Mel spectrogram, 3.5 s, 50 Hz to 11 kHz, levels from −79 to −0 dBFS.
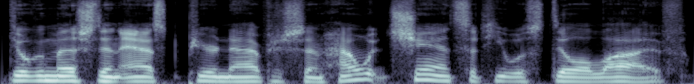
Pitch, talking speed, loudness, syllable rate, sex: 130 Hz, 260 wpm, -16 LUFS, 6.7 syllables/s, male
